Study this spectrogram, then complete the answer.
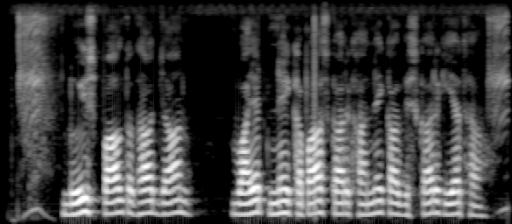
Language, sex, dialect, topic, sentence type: Hindi, male, Awadhi Bundeli, agriculture, statement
